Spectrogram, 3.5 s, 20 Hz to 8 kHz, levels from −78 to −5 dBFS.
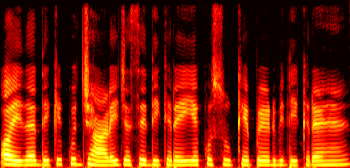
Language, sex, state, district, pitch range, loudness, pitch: Hindi, female, Goa, North and South Goa, 200-215 Hz, -19 LUFS, 205 Hz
